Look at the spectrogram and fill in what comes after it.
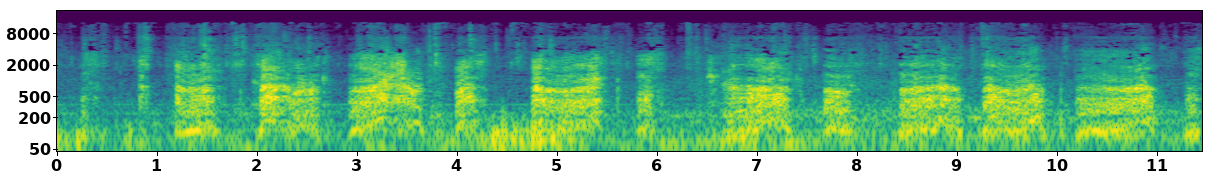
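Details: An American Bully and a Pit Bull growl while pulling on a tug toy, with dense uneven rasping bursts repeating roughly every two seconds and little quiet between them.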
